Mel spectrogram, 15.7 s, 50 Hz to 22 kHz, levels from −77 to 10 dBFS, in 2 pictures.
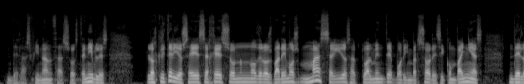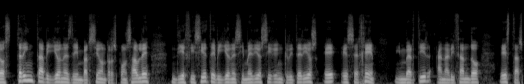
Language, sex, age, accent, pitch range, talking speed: Spanish, male, 30-49, Spanish, 110-130 Hz, 135 wpm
